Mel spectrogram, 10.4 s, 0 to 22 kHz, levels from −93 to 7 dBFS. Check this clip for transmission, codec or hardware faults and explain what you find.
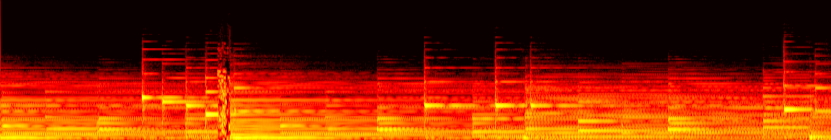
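One fault is present: frames out of order, from 2.71 to 2.88 s. Two neighbouring runs of audio, each about 84 ms, arrived swapped and were decoded in that wrong order. Each run was two frames, with a block size of about 52.2 ms. The short stretch therefore plays with its halves exchanged. It is heard as a brief garbled flutter. No time is missing, so the clip's timing stays intact.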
